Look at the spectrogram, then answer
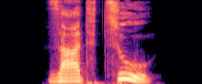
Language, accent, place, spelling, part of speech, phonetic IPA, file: German, Germany, Berlin, saht zu, verb, [ˌzaːt ˈt͡suː], De-saht zu.ogg
- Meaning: second-person plural preterite of zusehen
